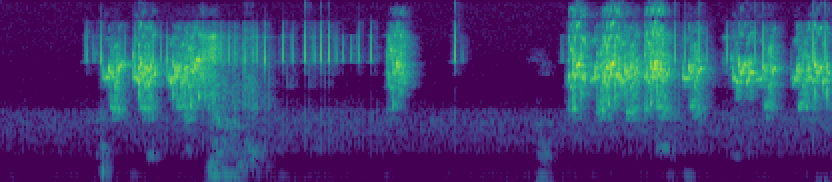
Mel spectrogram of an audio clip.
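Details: Budgerigar warbling fast: dense runs of buzzy, scratchy chirps with brief clicks, a short lull, then another busy stretch of chatter.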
